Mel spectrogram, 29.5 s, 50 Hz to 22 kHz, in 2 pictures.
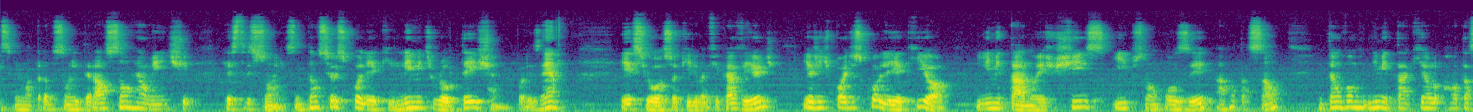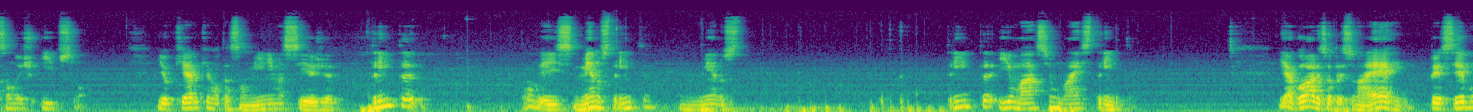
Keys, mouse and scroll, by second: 4.0 click, 15.8 click, 16.9 click, 18.3 3, 18.4 0, 19.4 shift+Tab, 19.7 shift+', 20.7 shift+Tab, 21.7-24.0 typing, 24.2 Tab, 25.2 3, 25.3 0, 25.7 Return, 28.1 r.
